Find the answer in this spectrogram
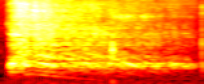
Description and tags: Very short burst from a screwdriver.
drill, electric, machine, mechanical, motor, screwdriver, tool, whir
